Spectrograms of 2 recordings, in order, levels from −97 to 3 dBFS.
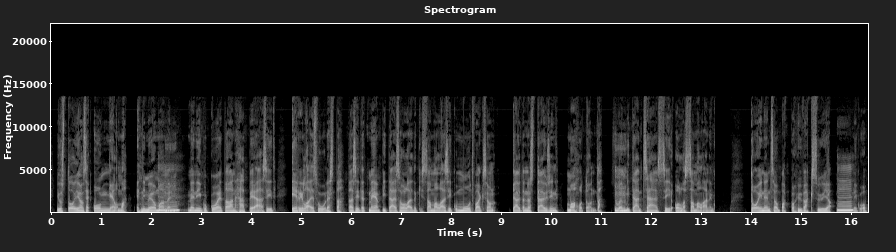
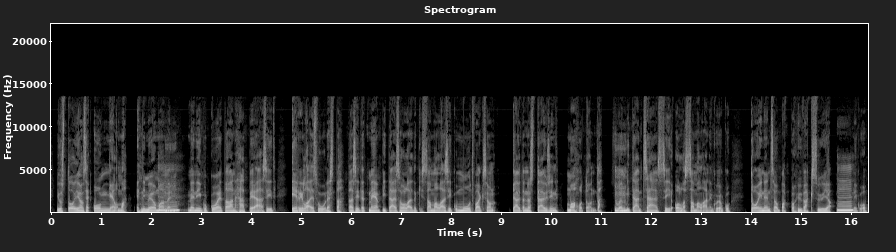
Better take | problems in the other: second | audio cutting out; at 13 s

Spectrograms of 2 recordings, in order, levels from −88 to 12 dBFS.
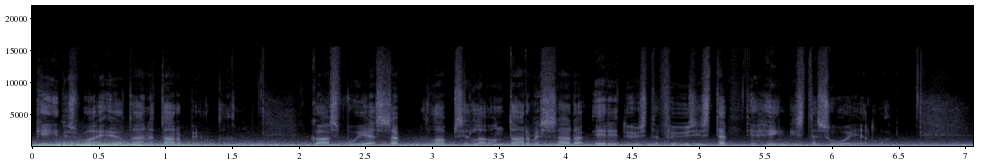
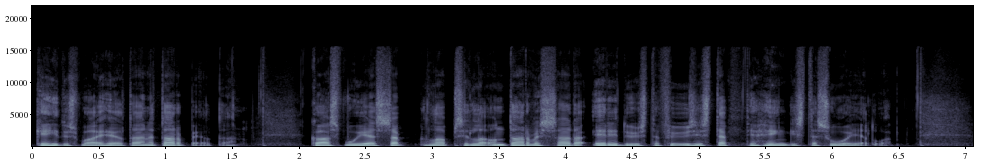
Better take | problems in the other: second | wind noise on the microphone; heavy; 1 dB below the speech

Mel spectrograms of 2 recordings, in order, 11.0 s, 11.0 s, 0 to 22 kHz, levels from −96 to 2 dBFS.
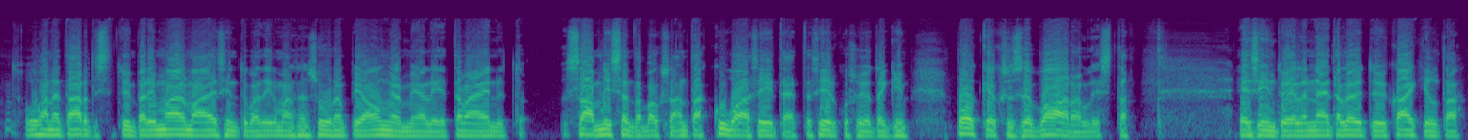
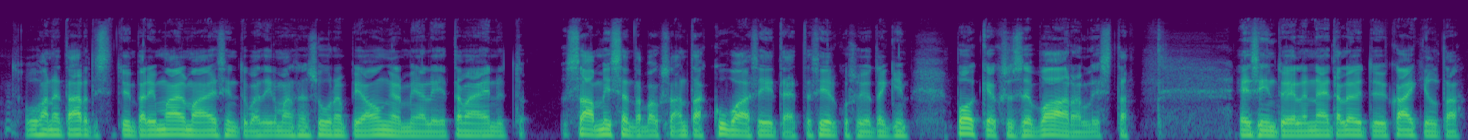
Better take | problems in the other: second | distortion; slight; 8% of the sound clipped

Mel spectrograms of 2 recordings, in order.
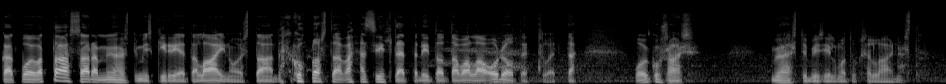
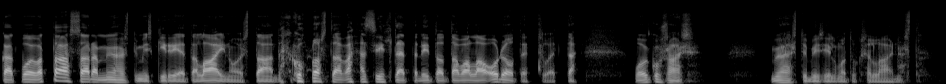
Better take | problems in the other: second | traffic noise; faint; from 4 s on; 20 dB below the speech

